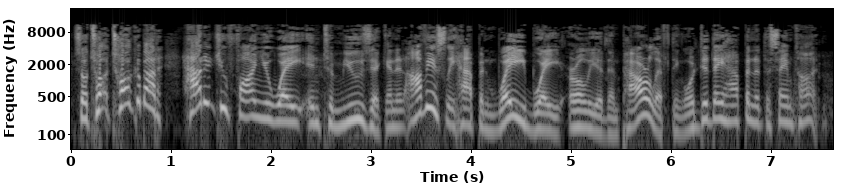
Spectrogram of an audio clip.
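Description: A man from New York hosting a radio interview, asking halting questions full of restarts. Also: on the high side, very animated, no room sound, clean studio sound. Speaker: radio host. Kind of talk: casual interview.

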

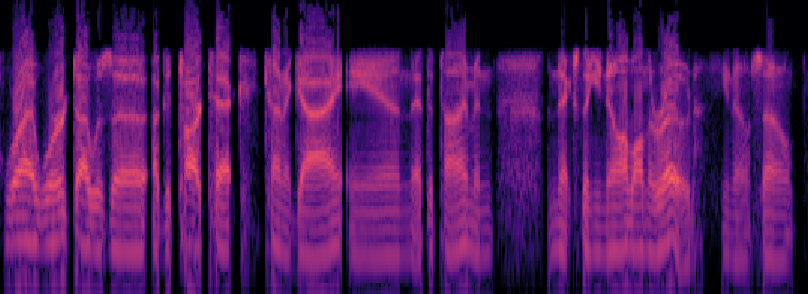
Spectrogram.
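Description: A middle-aged man from South Florida with a very deep bass voice, telling stories in a casual interview with lots of fillers and restarts. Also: level tone, moderate pace, dry recording, highs cut off. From South Florida, USA. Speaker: guest, strength coach and musician.

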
